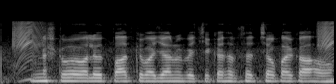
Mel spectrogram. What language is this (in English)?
Bhojpuri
